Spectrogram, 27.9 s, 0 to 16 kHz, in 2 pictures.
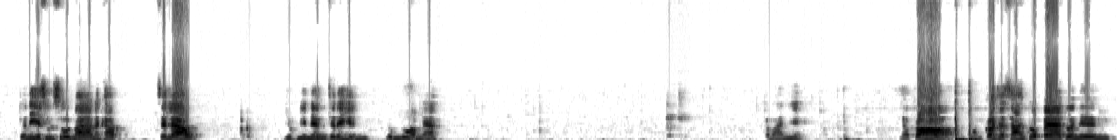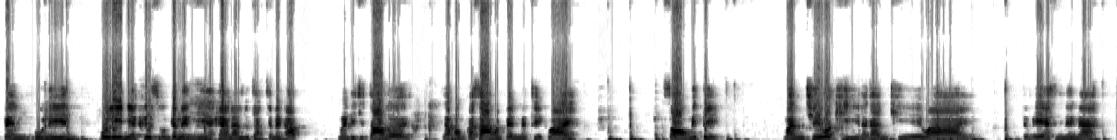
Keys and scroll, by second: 11.5 Return, 16.1 BackSpace.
